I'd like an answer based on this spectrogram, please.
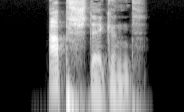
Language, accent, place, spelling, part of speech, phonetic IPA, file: German, Germany, Berlin, absteckend, verb, [ˈapˌʃtɛkn̩t], De-absteckend.ogg
- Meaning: present participle of abstecken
